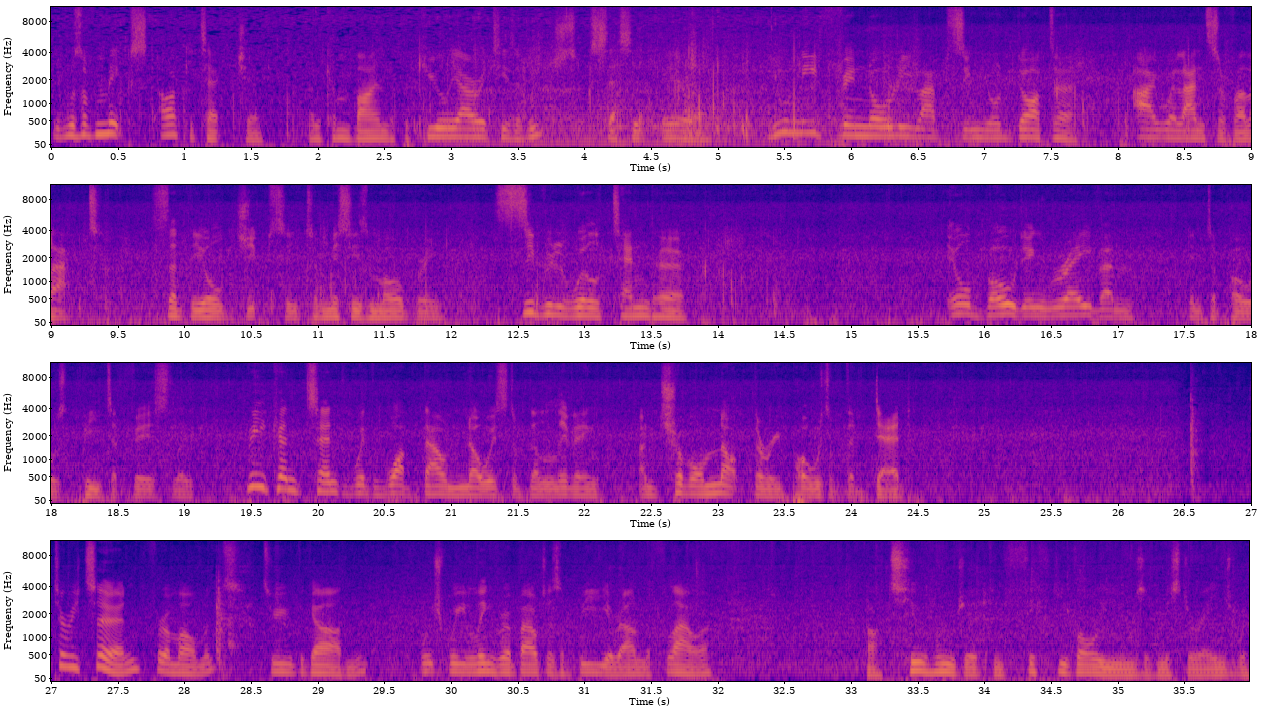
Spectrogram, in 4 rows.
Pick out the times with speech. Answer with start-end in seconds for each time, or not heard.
0.0-13.8, 15.7-24.6, 27.0-32.0, 33.1-35.9.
